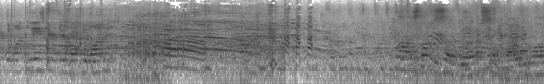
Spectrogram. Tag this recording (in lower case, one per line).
outside, urban or man-made
chatter
speech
